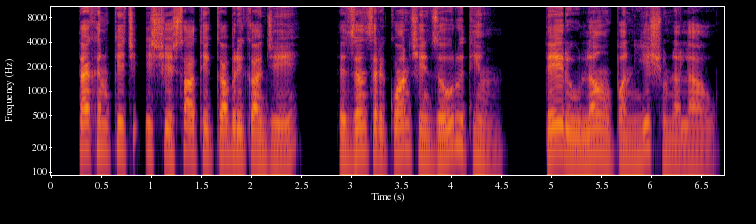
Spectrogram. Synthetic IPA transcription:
t̪ɛːkʰɐnkɪt͡ʃʰɪsesaːt̪ʰikɐbɾikãːd͡ʒe | t̪ed͡zɐ̃nsɾekwɐ̃ːnt͡ʃʰẽzɐɾuːɾut̪ʰɪjũ | t̪eːɾulɐ̃ːũpɐnjiːsunɐlaːo̰ː

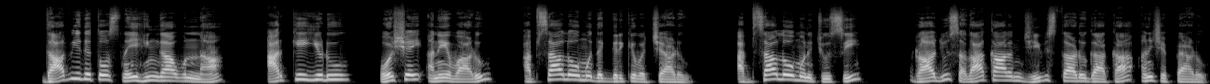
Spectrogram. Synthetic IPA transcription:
d̪aːʋiːd̪ɐt̪o̞ːsneːɦiŋɡaːunːɐ | aːɾkejuɽu | hoːʂeːjʔɐneːʋaːɽu | ɐbsaːlo̞ːmud̪ɐɡːɐɾikiʋɐt͡ʃːaːɽu | ɐbsaːlo̞ːmunut͡ʃuːsi | ɾaːd͡ʒusɐd̪aːkaːlɐmd͡ʒiːʋist̪aːɽuɡaːkɐʔɐnit͡ʃɛpːaːɽu

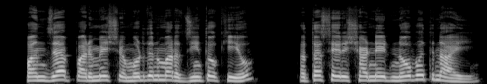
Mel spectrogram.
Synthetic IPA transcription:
pɐnd͡zɛːb̚pɐɾmeːsɾmʊɾd̪ənmɐ̃ːɾazĩːt̪okɪjo | t̪at̪ɛːseːɾiʃɐneːʈnoːbət̪naːiː

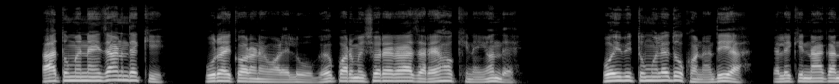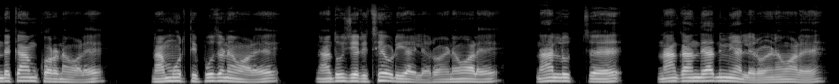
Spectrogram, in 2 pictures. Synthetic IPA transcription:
t̪aːt̪ʊmɛnaːĩd͡zaːɽ̃d̪ɛki | bʊɾaːikɔɾɽ̃ɛʋaːɭɛloːɡpɐɾmeːʃwəɾaɾɛɾaːd͡zaɾɛɦɔkʰinaːĩɔ̃ːnd̪ɛ | koːibʱit̪ʊmulɛd̪ʊkʰɔnad̪ɪjakɛːlɛːkinaɡãːnd̪ɛkaːmkɔɾɽ̃ɛʋaːɭɛ | namʊɾt̪ipʊd͡zɽ̃ɛʋaːɭɛ | nad̪ʊd͡ʒɛɾit͡sʰeːʋɽiaːɪlɛɾɔiɽ̃ɛʋaːɭɛ | nalʊt͡sɛ | naɡãːnd̪ɛaːd̪miaːɪlɛɾɔiɽ̃ɛʋaːɭɛ

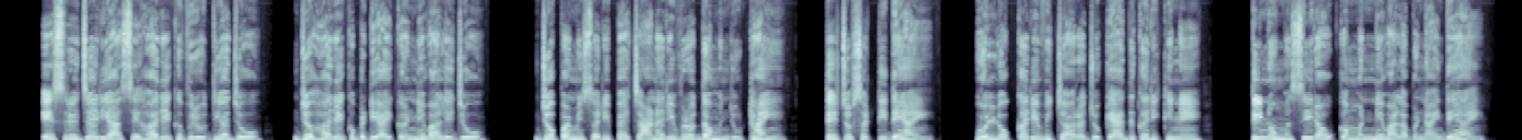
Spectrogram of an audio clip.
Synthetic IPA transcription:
eːsɾed͡ʒɐɾijeaːseɦɐɾeːkʋɪɾoːd̪ʱɪjad͡ʒo | d͡ʒoɦɐɾeːkbɐɖɪjaːikɐɾneʋaːled͡ʒo | d͡ʒopɐɾmeːsɾaɾipɛːt͡ʃaːɽ̃aɾiʋɪɾoːd̪amɐ̃nd͡ʒʊʈʰaːĩ | t̪eːsd͡ʒosɐʈːid̪eːãːẽː | ɦoːɾloːkaɾeʋɪt͡ʃaːɾad͡ʒokɛːd̪kɐɾikɪne | t̪ɪnõmɐsiːɾaɦʊkəmːɐnːeʋaːlabɐñaːid̪eːãːẽː

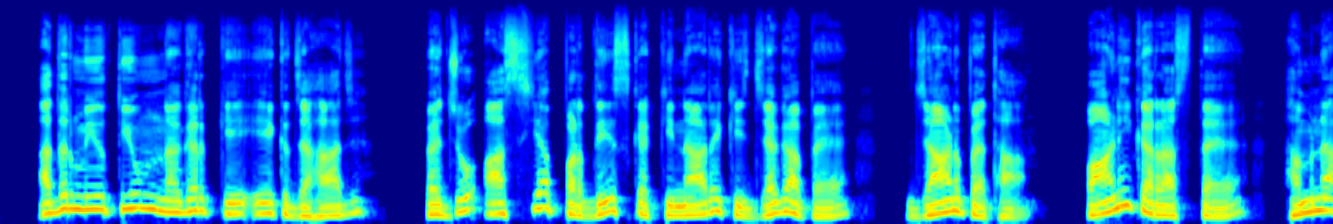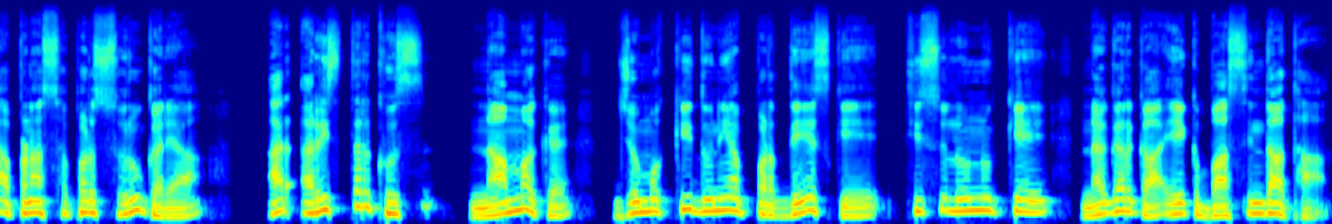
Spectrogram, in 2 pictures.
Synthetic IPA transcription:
ɐd̪əɾmijut̪ɪjʊmnɐɡəɾkeʔeːkd͡ʒɐɦaːd͡ʒ | pɛd͡ʒoʔaːsɪjapɐɾd̪eːskekɪnaːɾekid͡ʒɐɡapɛ | d͡ʒaːɽ̃pɛt̪ʰa̰ | paːɽ̃ikaɾaːst̪ɛ | hɐmnɛɐpɽ̃asɐpʰəɾsʊɾukɐɾja | ɐɾɐɾɪst̪əɾkʰʊs | naːmək | d͡ʒomɐkːid̪ʊnɪjapɐɾd̪eːsket̪ʰɪsluːnɪke | nɐɡəɾkaeːkbaːsɪ̃nd̪at̪ʰa̰ː

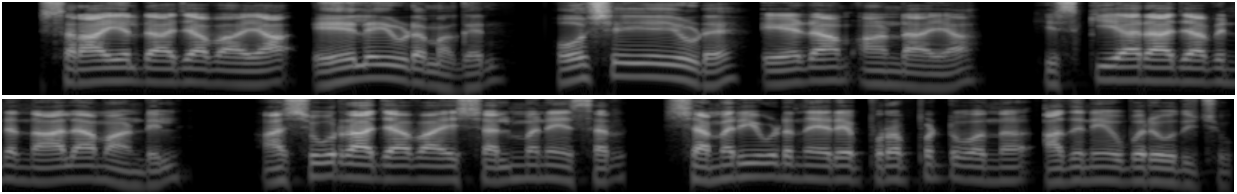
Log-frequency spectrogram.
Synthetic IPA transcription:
iɕraːjeːlɾaːd͡ʑaːʋaːjɐeːlɐjuɽe̞mɐ̰ɣɐn | ho̞ːɕejejuɽe̞eːɻaːmaːɳɖaːjɐ | hiskijaːɾaːd͡ʑaːʋinde̞naːlaːmaːɳɖil | ɐɕuːrɾaːd͡ʑaːʋaːjɐɕɐlmɐne̞ːsɐr | ɕɐmɐɾijuɽe̞ne̞ːɾe̞purɐpːe̞ʈːuʋɐnːɨɐðine̞ubɐɾo̞ːd̪ʱit͡ɕːu

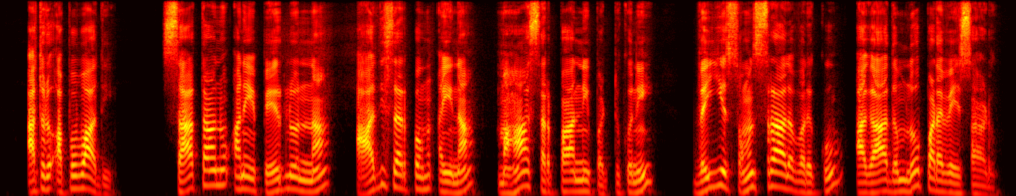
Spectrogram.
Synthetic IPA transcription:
ɐt̪̬ɐɽuʔɐpɐʋaːd̪i | saːt̪aːnuʔɐne̞ːpe̞ːɾulunːɐ | a̰ːd̪ʱisɐɾpʰɐmɐjinɐ | mɐɦaːsɐɾpʰaːnːipɐʈːukuni | ʋejːɐsɐm̃ɐt̪sɐɾaːlɐʋɐɾɐkuɐɡaːd̪ɐmlo̞ːpɐɽɐʋɛːʃaːɽu

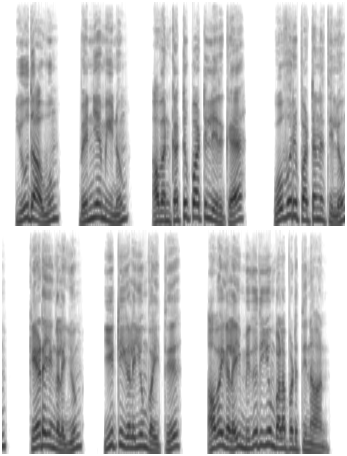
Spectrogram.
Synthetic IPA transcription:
juːðaːʋɯm | bɛnjɐmiːnɯm | ɐʋɐnkɐʈːɯpːaːʈːɪlɪɾɯkːɐ | ɔʋːɔɾɯpɐʈːɐnɐt̪ːɪlɯm | keːɽɐjɐŋɡɐɭɐjɯm | iːʈːɪɣɐɭɐjɯmʋɐɪt̪ːɯ | ɐʋɐɪɣɐɭɐɪmɪɣɯðɪjɯmbɐɭɐp̬ːɐɽɯt̪ːɪna̰ːn

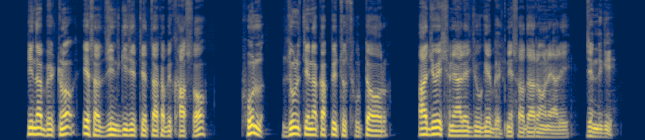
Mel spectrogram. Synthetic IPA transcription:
t̪ɪnãbʱeːʈɽ̃ɔeːsad͡zɪ̃nd̪əɡid̪et̪eːt̪akabʱikʰaːsɔ | pʰʊl | d͡zʊɽ̃t̪ɪnãkapɪt͡sʰut͡sʰuʈaɔɾ | aːd͡ʒueːt͡ʃʰɽ̃ɛ̃aːɭɛd͡ʒʊɡɛbʱeːʈɽ̃isɐd̪aɾɔːɽ̃ɛ̰a̰ːɭḭ | d͡zɪ̃nd̪əɡḭ

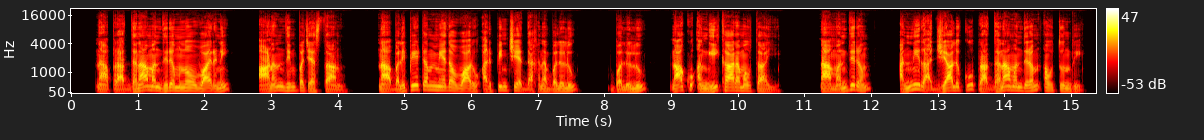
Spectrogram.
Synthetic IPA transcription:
naːpɾaːɾd̪ʰʱɐnaːmɐnd̪ʱiɾɐmlo̞ːʋaːɾini | aːnɐnd̪impɐt͡ʃeːst̪aːnu | naːbɐlipiːʈɐmːiːd̪ɐʋaːɾuʔɐɾpiɲt͡ʃeːd̪ɐkʰɐnɐbɐlulu | bɐlulu | naːkuʔɐŋɡʱiːkaːɾɐmɐwut̪aːji | naːmɐnd̪iɾɐm | ɐnːiɾa̰ːd͡ʒjaːlɐkupɾaːɾd̪ʱɐnaːmɐnd̪iɾɐmɐwut̪und̪i

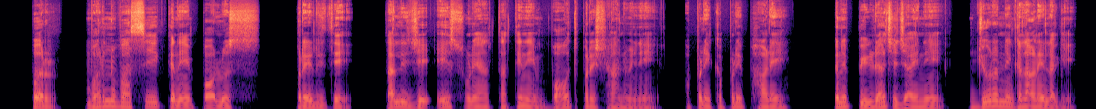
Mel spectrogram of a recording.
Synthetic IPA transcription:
pɐɾ | bɐɾnəbaːsekɐnepɔːlʊs | pɾeːɾɪt̪e | t̪aːlid͡ʒeːʔeːsʊɽ̃jat̪at̪ɪnẽbɔːt̪pɐɾeːʃaːnɦʊinḛ | ɐpɽ̃ekɐpɽepʰaːɽe | kɐnepiːɽat͡ʃɐd͡ʒaːine | d͡ʒoːɾanẽɡɐlaːɽ̃elɐɡḛː

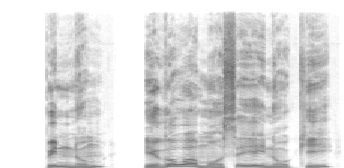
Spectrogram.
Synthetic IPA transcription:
pinːum | jeɣoːʋamoːsejɐjnoːki

